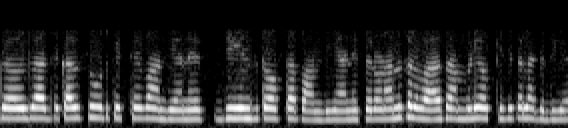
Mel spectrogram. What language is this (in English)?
Punjabi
